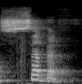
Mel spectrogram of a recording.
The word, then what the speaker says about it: Sabbath: a BB a th pra gente que é brasileira é difícil pronunciar né porque esse th final é um som que não existe em português a gente tenta pronunciar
